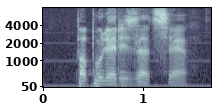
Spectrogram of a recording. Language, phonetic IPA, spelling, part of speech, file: Russian, [pəpʊlʲɪrʲɪˈzat͡sɨjə], популяризация, noun, Ru-популяриза́ция.ogg
- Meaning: popularization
